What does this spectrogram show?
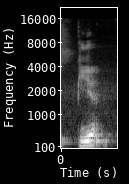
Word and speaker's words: Bier: Actually, beer is very important to know, but it's pronounced exactly the same even though you write it differently. So beer is Bier.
